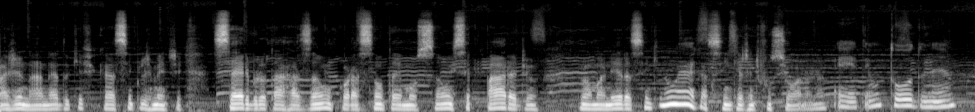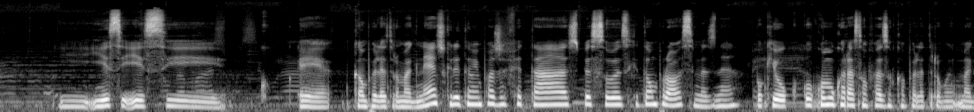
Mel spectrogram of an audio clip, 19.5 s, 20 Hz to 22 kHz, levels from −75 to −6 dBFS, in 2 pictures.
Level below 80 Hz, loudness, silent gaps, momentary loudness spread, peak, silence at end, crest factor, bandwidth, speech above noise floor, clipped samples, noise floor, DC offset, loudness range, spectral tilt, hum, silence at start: -46 dBFS; -16 LUFS; none; 11 LU; -2 dBFS; 0 s; 16 dB; 17 kHz; 23 dB; under 0.1%; -39 dBFS; under 0.1%; 3 LU; -5 dB/octave; none; 0 s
